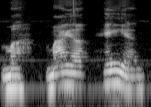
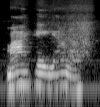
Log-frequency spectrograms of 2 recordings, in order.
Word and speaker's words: Mahayana: in Japan were also Hindu Buddhists, or the Mahayani. I'm still saying it wrong. Mahayana Buddhist, whereas all Black history.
